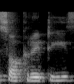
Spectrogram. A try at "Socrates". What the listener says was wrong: Socrates, there's no I. Socrates, break the word. Socrates. Socrates.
